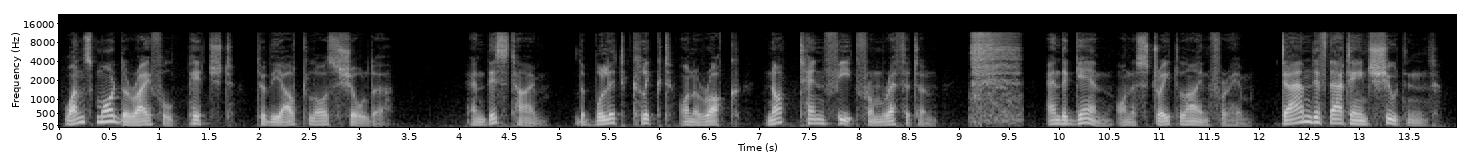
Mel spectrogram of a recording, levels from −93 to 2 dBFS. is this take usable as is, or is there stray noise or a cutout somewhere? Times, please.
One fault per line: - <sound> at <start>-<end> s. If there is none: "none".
- sniff at 9.1-9.6 s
